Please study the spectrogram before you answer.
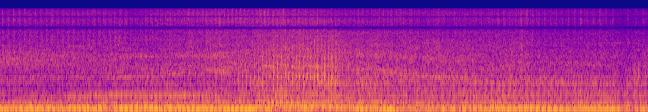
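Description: Loud, lumpy low engine drone with an uneven pulse as it idles and revs briefly; the uneven beat points to rough running.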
